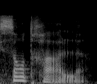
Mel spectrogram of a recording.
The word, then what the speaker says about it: centrale: L'Amérique centrale. Same thing here. Centrale, remember, E-N, nasal, so it goes in your nose.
